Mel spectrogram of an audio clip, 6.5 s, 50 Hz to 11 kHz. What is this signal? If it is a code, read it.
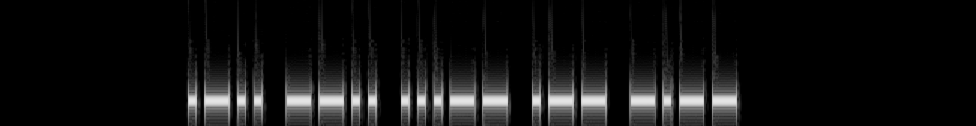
Morse code, heard as a keyed tone, about 22 wpm, 700 Hz. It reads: LZ3WY
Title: DXCC-100 Call Signs - 5 Characters - 22wpm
